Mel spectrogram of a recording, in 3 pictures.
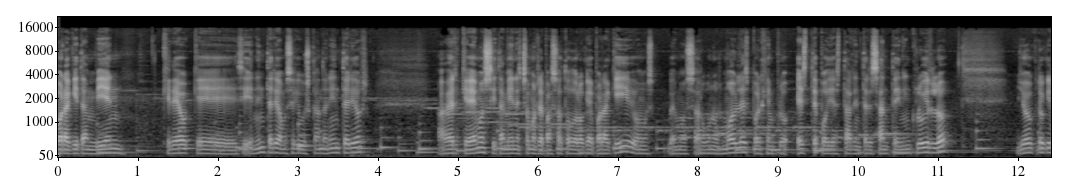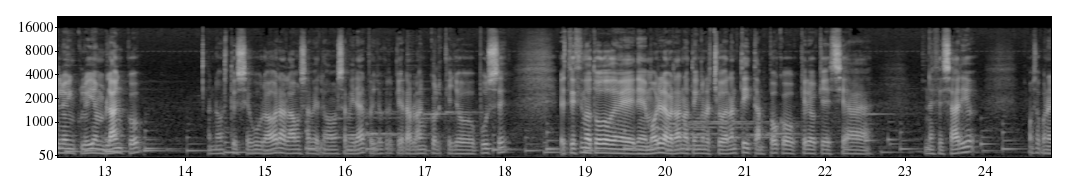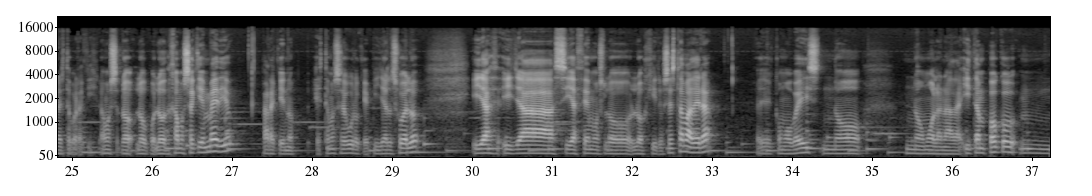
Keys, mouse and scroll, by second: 2.4 click.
